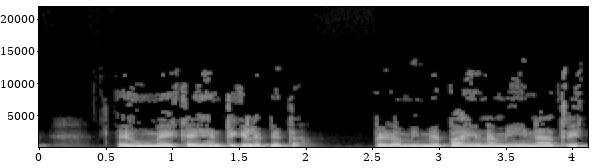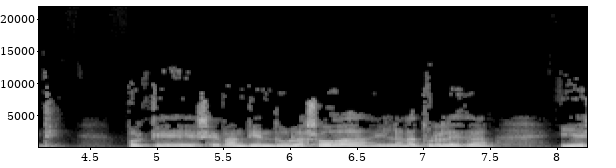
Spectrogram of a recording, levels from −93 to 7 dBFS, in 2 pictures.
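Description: Speech throughout sounds watery and swirly, with dulled treble and metallic chirps on s sounds, likely the result of heavy MP3 compression at a low bitrate around 32 kbps. Two short hisses smear the attacks that follow them: pre-echo at 1.41 s, between "es un mes qu'ai" and "que le", and at 2.52 s, just before "peru a". In each case quantisation noise spread across the codec block leaks about 18 to 19 ms ahead of the onset.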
